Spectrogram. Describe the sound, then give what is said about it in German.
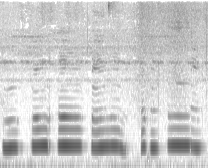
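Pigeon cooing: a loud run of about six low, hollow coos in a steady, rolling rhythm, with no talking over them. “Ist das eine Taube?”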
